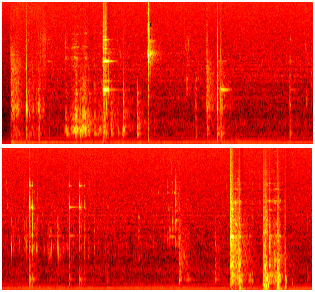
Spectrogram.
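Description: Glass clinks and knocks, then champagne is poured into a glass, a brief fizzing splash near the end, over a steady low hum with no voices.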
